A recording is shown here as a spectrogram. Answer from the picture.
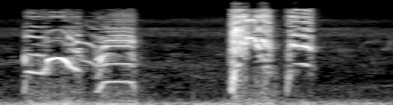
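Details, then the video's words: Indian parrot, the rose-ringed parakeet, talking: two drawn, ringing calls with a wavering then falling tone, followed by two loud harsh hissing screeches. "Indian Parrot Talking Natural Sounds"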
